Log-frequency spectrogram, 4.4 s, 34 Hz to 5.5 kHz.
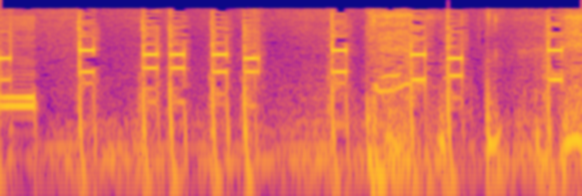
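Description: Telephone keypad dialing tones as a 900 number is dialed on a request line: a quick, uneven series of short, clear beeps of varying pitch, loud and without talk.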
